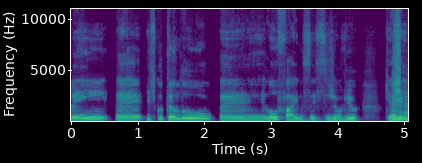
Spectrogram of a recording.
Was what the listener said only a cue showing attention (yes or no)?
yes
